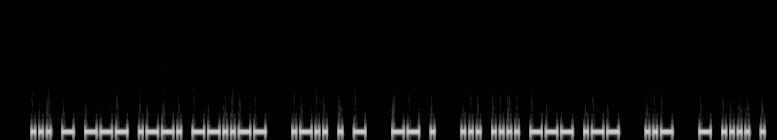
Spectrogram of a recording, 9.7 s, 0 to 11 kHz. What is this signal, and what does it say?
Morse code, heard as a keyed tone, about 25 wpm, 700 Hz. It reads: STOP, LET ME SHOW U THE
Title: Sentences from Top 300 Words and Abbreviations 25wpm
